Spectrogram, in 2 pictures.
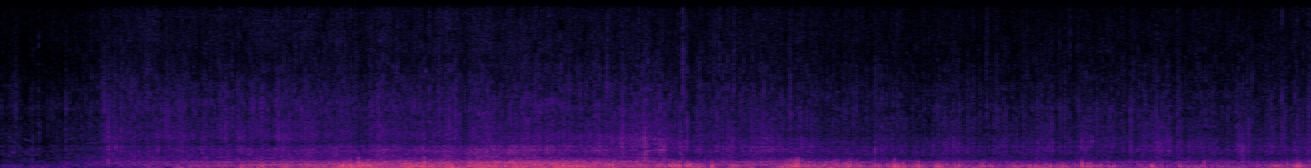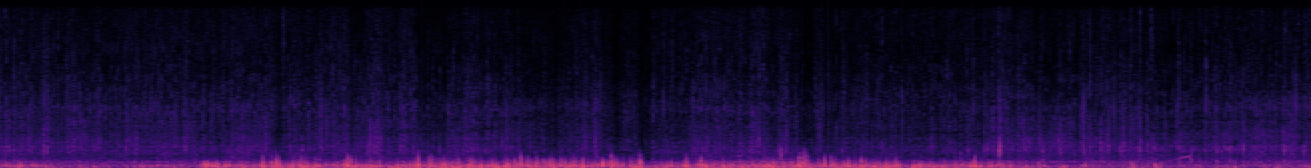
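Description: Wind buffeting the microphone of a camera moving along with an electric unicycle. It builds up from about a second in and stays loud and uneven.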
